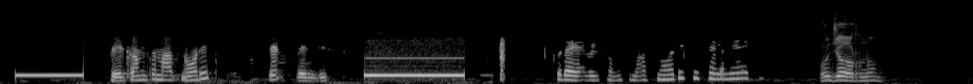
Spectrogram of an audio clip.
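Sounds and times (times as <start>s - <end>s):
speech: 1.1s - 3.8s, 5.6s - 9.0s
telephone ringing tone: 3.6s - 4.7s.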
